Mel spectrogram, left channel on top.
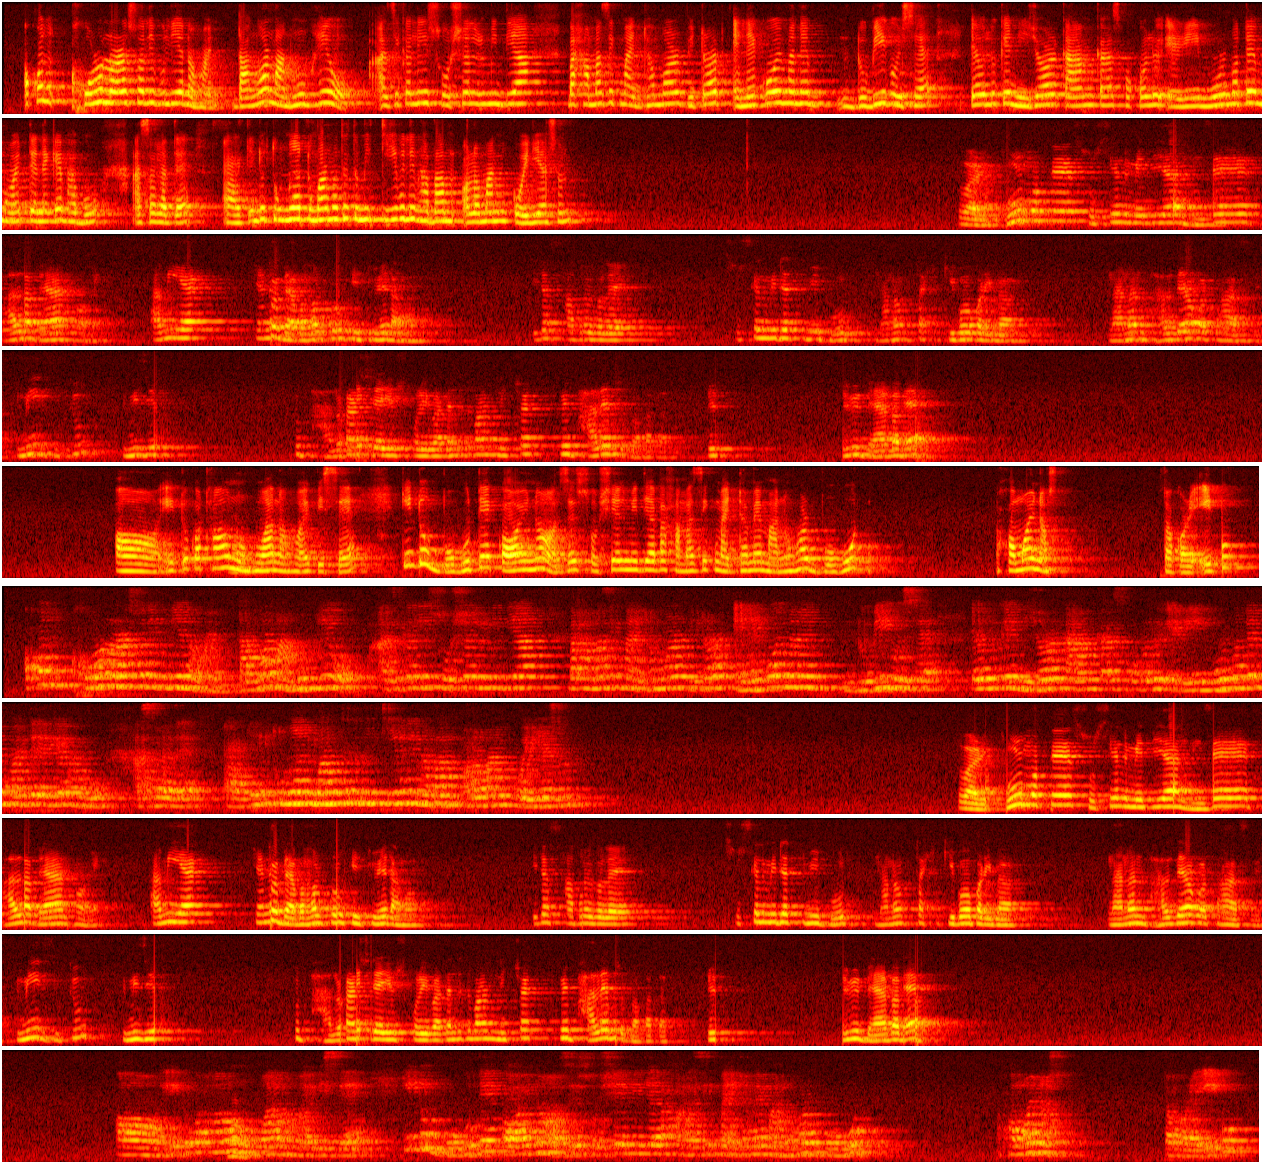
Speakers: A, on the left; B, on the right.
A: অকল সৰু ল'ৰা ছোৱালী বুলিয়ে নহয় ডাঙৰ মানুহেও আজিকালি চচিয়েল মিডিয়া বা সামাজিক মাধ্যমৰ ভিতৰত এনেকৈ মানে ডুবি গৈছে তেওঁলোকে নিজৰ কাম কাজ সকলো এৰি মোৰ মতে মই তেনেকে ভাবো আচলতে এ কিন্তু তুমি তোমাৰ মতে তুমি কি বুলি ভাবা অলপমান কৈ দিয়াচোন। <unintelligible>
B: মোৰ মতে চচিয়েল মিডিয়া নিজে ভাল বা বেয়া নহয়। আমি ইয়াক কেনকৈ ব্যৱহাৰ কৰোঁ সেইটহে ডাঙৰ। এতিয়া চাবলৈ গলে ছচিয়েল মিডিয়াত তুমি বহুত নানা কথা শিকিব পাৰিবা নানান। ভাল বেয়া কথা আছে তুমি যিটো তুমি যি ভাল কাৰণে ইউজ কৰিবা তেন্তে তোমাৰ নিশ্চয় তুমি ভালে বুজা তাত। তুমি বেয়া বা বেয়া
A: অ এইটো কথাও
B: ন
A: নোহোৱা নহয় পিছে। কিন্তু বহুতে কয় ন যে ছচিয়েল মিডিয়া বা সামাজিক মাধ্যমে মানুহৰ বহুত। সময় নষ্ট। কৰে এইটো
